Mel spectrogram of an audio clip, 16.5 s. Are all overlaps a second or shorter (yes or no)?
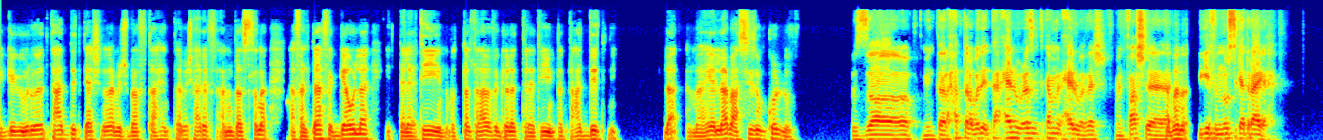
yes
